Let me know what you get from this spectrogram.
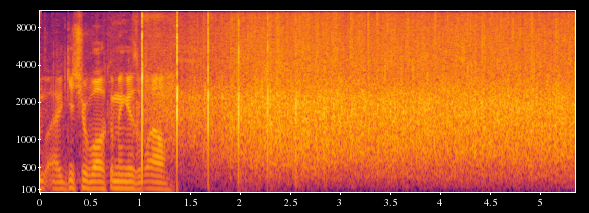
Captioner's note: audience applauding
